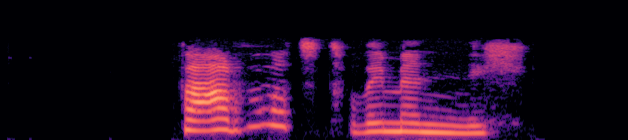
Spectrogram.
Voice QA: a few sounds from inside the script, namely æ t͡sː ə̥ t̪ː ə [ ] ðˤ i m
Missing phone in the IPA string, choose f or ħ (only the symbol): f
